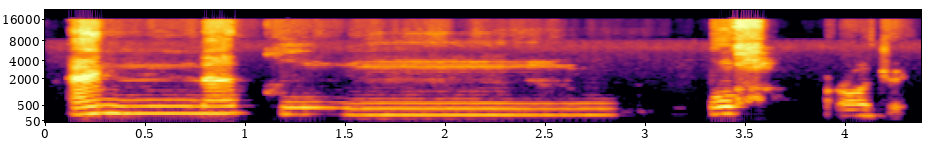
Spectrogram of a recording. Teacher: Mim mati bertemu mim. Dengung pun dua harakat juga.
